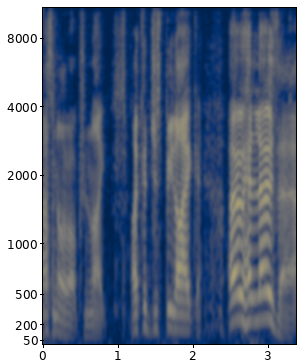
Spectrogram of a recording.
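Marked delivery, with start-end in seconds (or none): 2.4-3.4 deliberately posh put-on accent, pitched up. Imagining a whole live stream done in a purposefully posh accent. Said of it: "like purposefully posh accent".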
